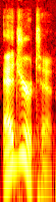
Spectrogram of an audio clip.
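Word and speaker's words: Egerton: It's pronounced Edertton.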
